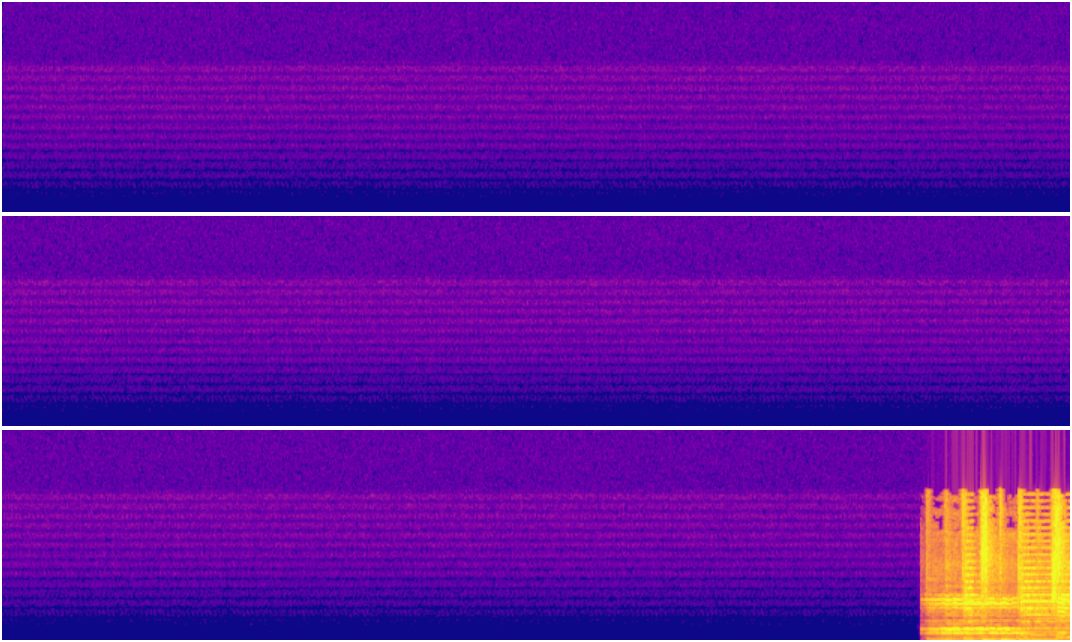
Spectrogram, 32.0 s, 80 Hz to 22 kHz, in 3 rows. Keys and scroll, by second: 1.4 Escape, 3.1 Tab, 6.9 Tab, 14.7 space, 18.1 ctrl+s, 21.6 Tab, 25.2 Tab, 28.9 Tab, 30.5 ctrl+space.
